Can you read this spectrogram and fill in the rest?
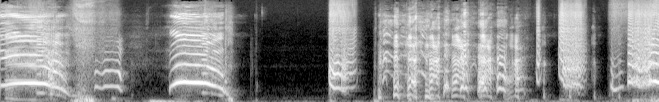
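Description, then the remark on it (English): A voice makes two squealing, trumpet-like calls in imitation of a baby elephant, each rising and then bending down in pitch. After a short pause, people start talking and laughing over each other. “But I think elk, they're making similar noises, although a little baby elephant's more like... It's more like...”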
